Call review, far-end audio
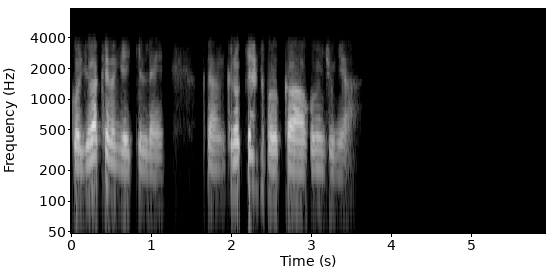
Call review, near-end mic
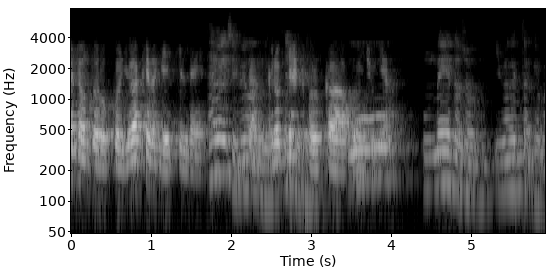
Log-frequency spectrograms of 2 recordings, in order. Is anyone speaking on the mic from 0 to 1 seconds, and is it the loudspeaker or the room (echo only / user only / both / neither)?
echo only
